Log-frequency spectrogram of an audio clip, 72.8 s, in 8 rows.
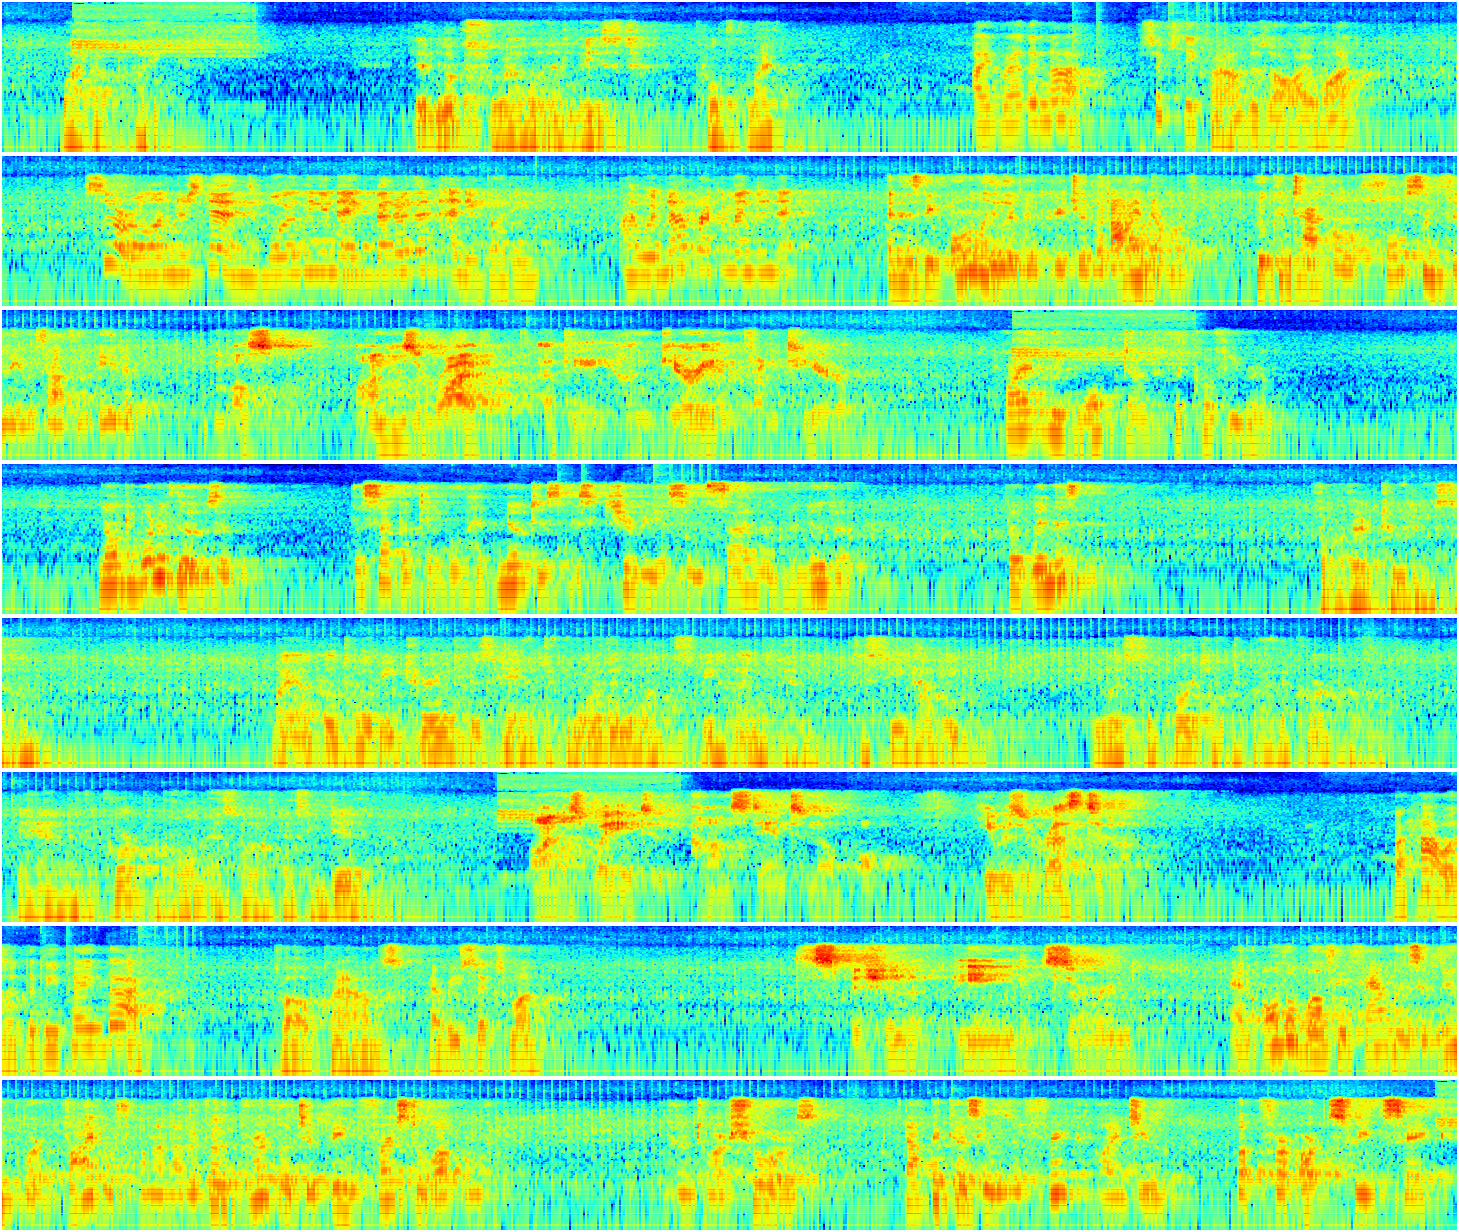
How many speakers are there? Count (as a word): six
